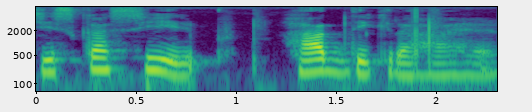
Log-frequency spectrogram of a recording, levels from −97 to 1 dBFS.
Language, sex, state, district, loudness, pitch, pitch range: Hindi, female, Bihar, Darbhanga, -20 LUFS, 195 Hz, 165-205 Hz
